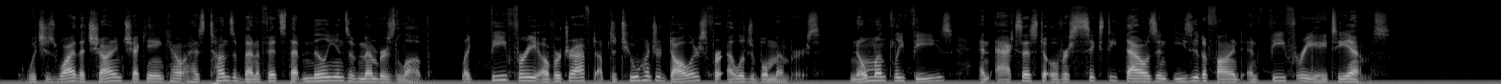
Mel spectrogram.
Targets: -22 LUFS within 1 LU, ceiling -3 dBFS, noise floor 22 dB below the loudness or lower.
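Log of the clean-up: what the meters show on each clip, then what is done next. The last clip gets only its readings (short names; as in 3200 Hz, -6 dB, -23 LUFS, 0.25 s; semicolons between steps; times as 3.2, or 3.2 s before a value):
dropouts 3; longest dropout 5.4 ms; hum 50 Hz; harmonics up to 150 Hz; hum level -38 dBFS; loudness -28.5 LUFS; peak -10.0 dBFS; loudness target -22.0 LUFS
-> interpolate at 2.45/7.83/13.12, 5.4 ms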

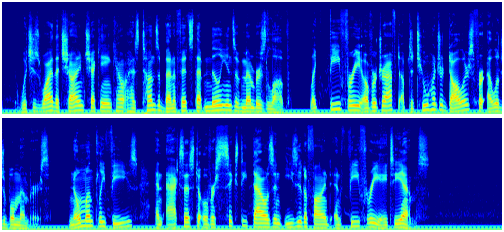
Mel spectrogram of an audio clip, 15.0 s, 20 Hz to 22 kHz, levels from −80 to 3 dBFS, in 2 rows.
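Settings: dropouts 0; hum 50 Hz; harmonics up to 150 Hz; hum level -38 dBFS
-> de-hum 50 Hz, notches 3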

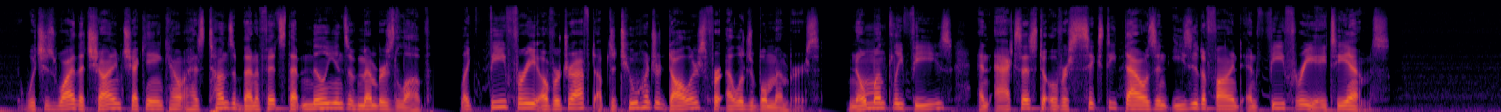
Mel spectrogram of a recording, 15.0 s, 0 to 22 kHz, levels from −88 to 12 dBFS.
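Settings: hum none; loudness -29.0 LUFS; peak -10.5 dBFS; loudness target -22.0 LUFS
-> gain +7 dB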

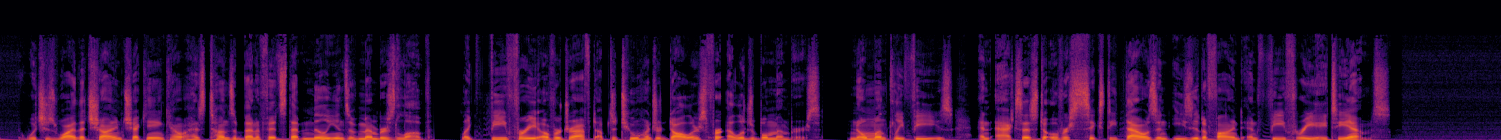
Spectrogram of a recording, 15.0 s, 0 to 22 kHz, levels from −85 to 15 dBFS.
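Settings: loudness -22.0 LUFS; peak -3.5 dBFS; noise floor -58 dBFS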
